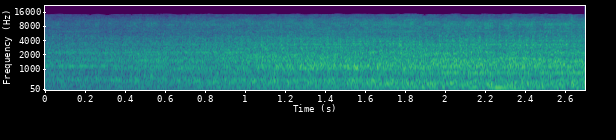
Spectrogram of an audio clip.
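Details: 1994 Ford Probe V6 idling fast and steady with hiss, not dropping back down; the throttle is not closing onto its rusted stop screw and someone appears to have adjusted something, exact cause not yet confirmed.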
